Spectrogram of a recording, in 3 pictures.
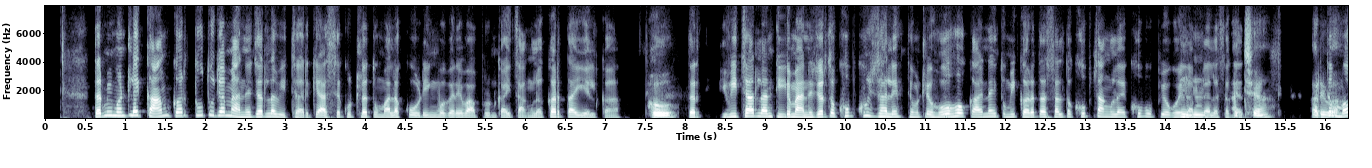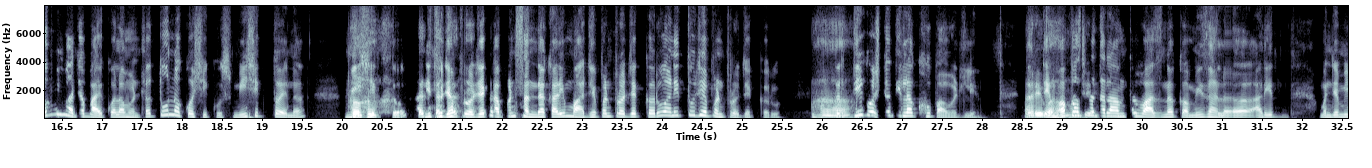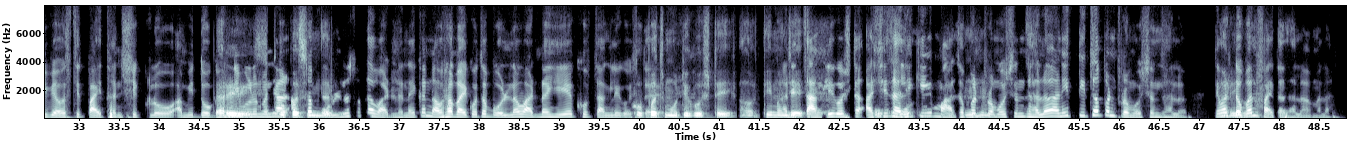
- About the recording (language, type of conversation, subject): Marathi, podcast, एखादी गोष्ट तुम्ही पूर्णपणे स्वतःहून कशी शिकली?
- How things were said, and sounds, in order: other background noise; laughing while speaking: "हो, हो, हं"; laugh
